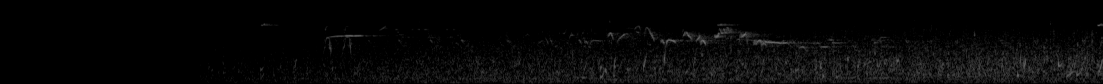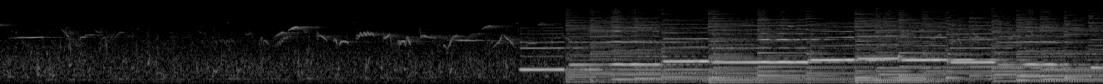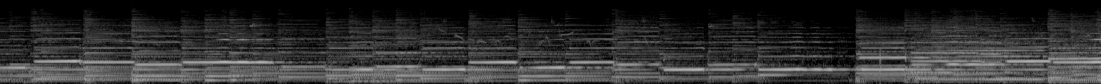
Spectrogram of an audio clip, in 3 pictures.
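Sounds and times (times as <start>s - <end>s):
outdoor ambience hiss: 2.0s - 28.5s
songbirds chirping and singing: 13.1s - 16.7s
flute music: 16.1s - 33.0s.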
